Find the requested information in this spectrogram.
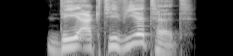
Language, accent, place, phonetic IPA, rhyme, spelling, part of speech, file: German, Germany, Berlin, [deʔaktiˈviːɐ̯tət], -iːɐ̯tət, deaktiviertet, verb, De-deaktiviertet.ogg
- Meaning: inflection of deaktivieren: 1. second-person plural preterite 2. second-person plural subjunctive II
